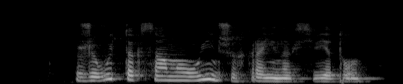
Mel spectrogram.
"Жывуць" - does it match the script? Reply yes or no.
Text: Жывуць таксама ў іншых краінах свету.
yes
